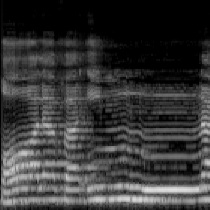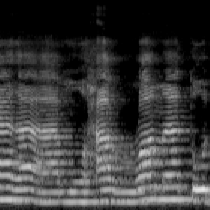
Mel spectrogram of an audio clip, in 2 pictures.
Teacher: نون مشدد پر غنہ کریں گے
